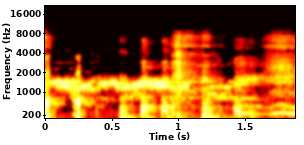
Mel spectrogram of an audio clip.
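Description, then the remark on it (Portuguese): An ambulance siren passing by outside holds a steady, slowly wavering wail at moderate volume in the background, while voices chatter and chuckle over it. “Já Sempre tem um momento de tá ambulância.”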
